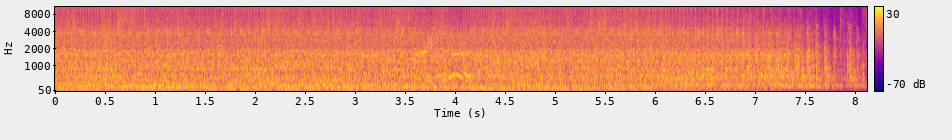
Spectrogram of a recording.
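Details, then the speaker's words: Ford 800 tractor that ran well, then began acting up after a ride; the owner suspects the points: lumpy, uneven running that stumbles every few firings as a cylinder drops out, then dies away; misfire. "it was running good and then just started doing that i don't know why it's like something's missing maybe i do those points again"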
